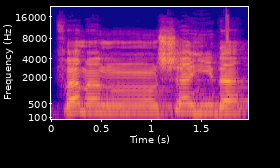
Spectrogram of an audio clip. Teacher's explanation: اس نون کے اندر بھی اخفا کریں گے، اس لیے کہ نون ساکن کے بعد میں شین ہے۔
